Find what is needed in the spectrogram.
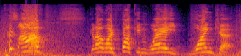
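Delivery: high, loud furious shouting. Real, not acted. Gamer shouting at enemies in his way, furious and high. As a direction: scream it at the enemies blocking you.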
